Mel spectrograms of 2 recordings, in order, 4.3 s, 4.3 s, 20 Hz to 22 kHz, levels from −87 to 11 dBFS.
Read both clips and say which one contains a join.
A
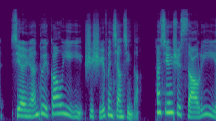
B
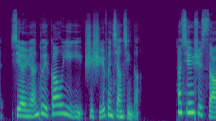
A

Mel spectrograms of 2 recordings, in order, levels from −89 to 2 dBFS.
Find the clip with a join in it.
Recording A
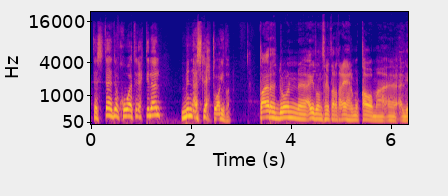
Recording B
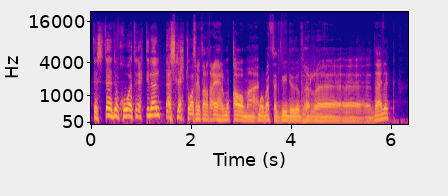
B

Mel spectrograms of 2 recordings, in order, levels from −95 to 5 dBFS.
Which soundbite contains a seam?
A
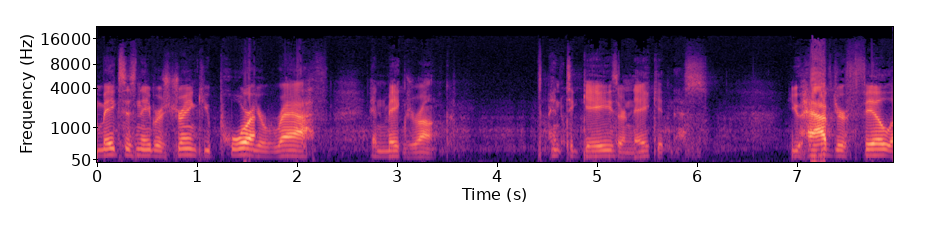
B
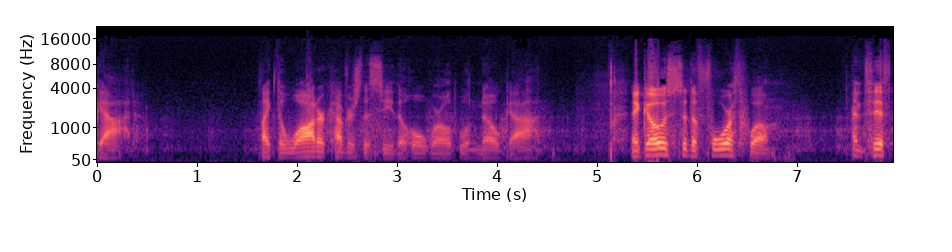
A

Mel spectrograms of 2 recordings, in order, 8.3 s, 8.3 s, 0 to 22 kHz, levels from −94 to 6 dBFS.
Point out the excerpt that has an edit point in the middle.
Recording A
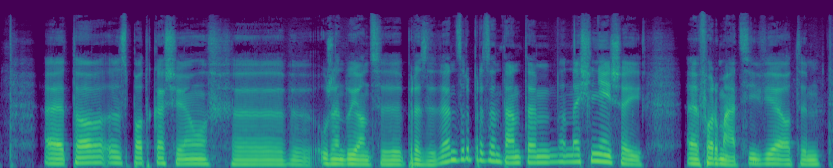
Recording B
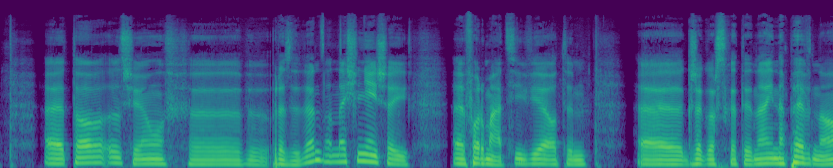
B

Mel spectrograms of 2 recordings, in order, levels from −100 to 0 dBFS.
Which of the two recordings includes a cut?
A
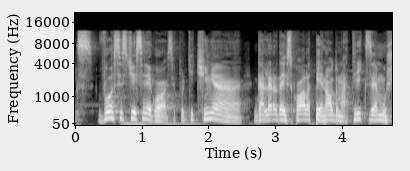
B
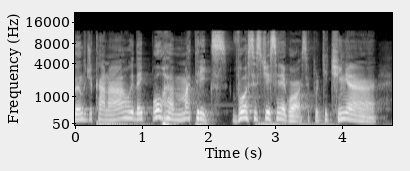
A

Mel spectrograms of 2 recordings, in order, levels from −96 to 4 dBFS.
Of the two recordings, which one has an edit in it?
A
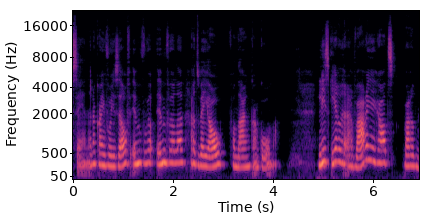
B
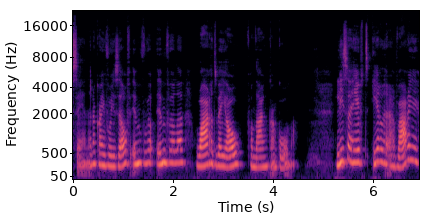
A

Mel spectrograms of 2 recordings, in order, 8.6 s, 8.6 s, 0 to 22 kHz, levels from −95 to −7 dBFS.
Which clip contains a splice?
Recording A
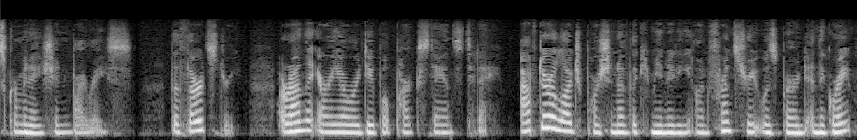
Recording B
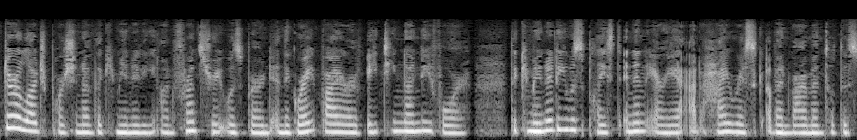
A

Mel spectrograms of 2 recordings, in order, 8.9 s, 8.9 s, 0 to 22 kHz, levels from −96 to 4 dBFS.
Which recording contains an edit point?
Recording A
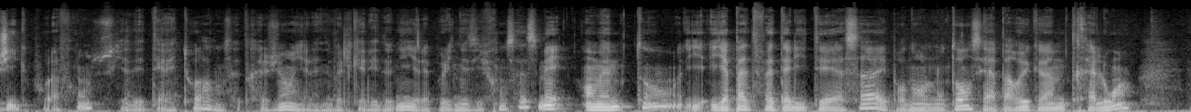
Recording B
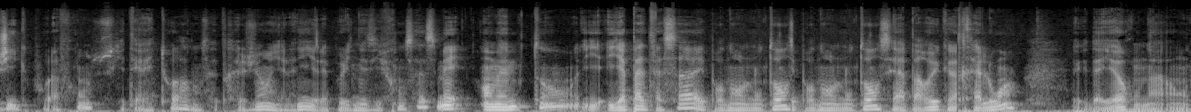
B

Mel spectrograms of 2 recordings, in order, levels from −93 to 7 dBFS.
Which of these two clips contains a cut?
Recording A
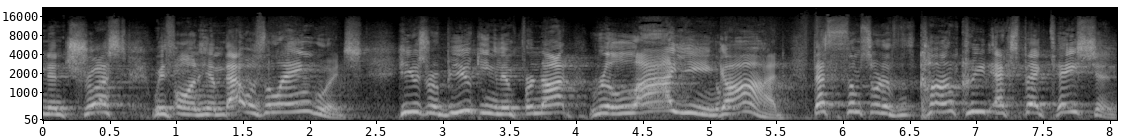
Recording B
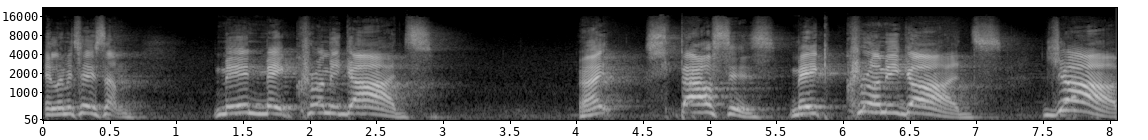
A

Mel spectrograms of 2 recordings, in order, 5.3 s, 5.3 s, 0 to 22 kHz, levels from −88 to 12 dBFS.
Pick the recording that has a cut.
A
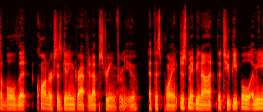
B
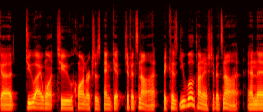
B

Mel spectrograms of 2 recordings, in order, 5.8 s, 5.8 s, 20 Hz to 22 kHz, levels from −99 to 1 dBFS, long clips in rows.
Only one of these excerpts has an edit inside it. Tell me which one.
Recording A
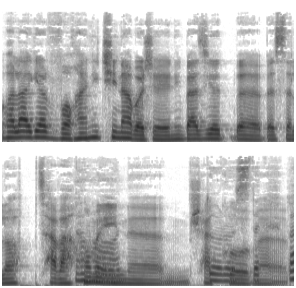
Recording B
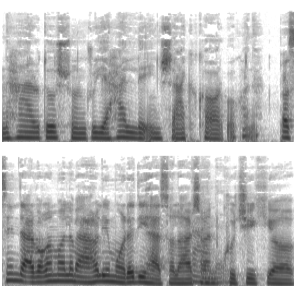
B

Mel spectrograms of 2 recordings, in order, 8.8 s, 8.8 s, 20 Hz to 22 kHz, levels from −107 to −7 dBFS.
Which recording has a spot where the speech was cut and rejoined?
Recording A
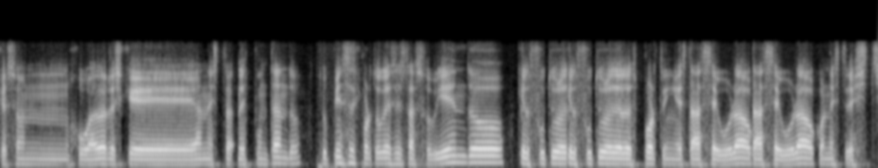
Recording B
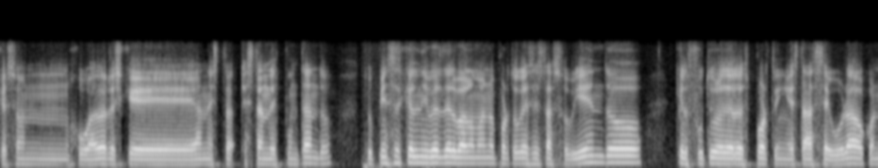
A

